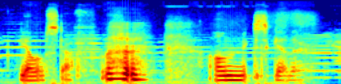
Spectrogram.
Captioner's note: chuckles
